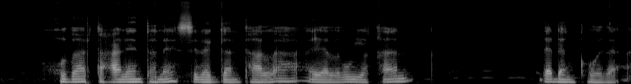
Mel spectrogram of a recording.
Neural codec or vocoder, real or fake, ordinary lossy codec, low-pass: codec, 44.1 kHz, 2.6 kbps, SNAC; fake; none; none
